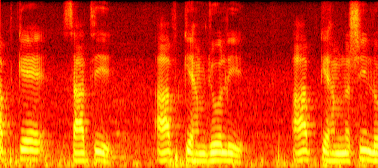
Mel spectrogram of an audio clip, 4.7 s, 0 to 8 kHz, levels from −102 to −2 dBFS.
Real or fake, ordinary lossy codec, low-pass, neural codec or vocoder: real; none; none; none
